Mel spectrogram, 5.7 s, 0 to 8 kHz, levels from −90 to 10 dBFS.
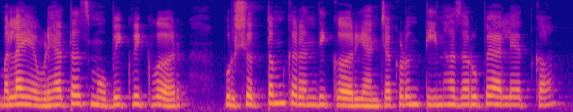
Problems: none marked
